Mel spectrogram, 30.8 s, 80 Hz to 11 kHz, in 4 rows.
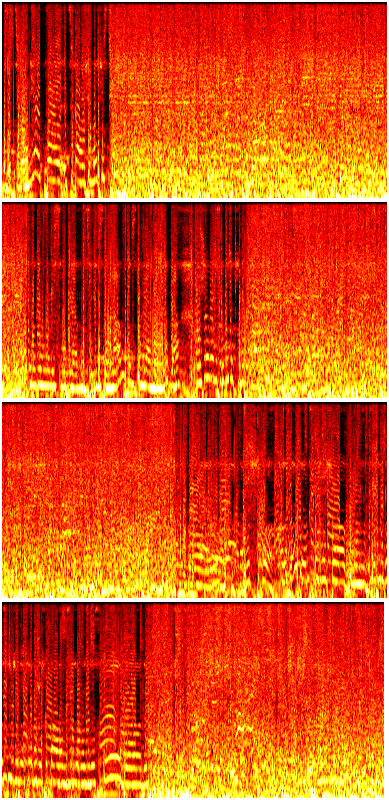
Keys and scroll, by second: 8.1 Page_Down, 18.7 Page_Down.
